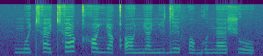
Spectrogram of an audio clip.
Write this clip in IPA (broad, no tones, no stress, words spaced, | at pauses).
ŋʷæcʰæcʰæ qʰɒʎeqʼo ɲæɲide fɒɡʷeŋæ ʃo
